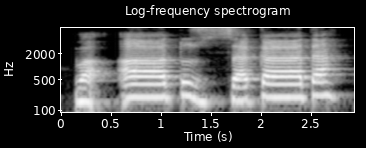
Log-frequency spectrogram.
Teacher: زا مشدد ہے، جماؤ کے ساتھ ادا کیا جائے گا، سیٹی والا حرف ہے اور اپنے سے پہلے حرف کی حرکت کے ساتھ ملا کر پڑھا جائے گا۔ · کاف باریک ہے، کھڑی زبر ہے، ایک الف کی مقدار کھینچ کر پڑھا جائے گا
